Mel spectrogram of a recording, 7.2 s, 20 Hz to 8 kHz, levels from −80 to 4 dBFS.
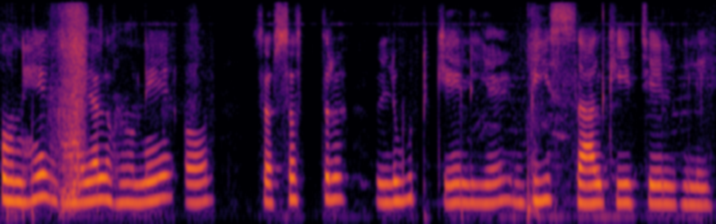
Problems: constant background noise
